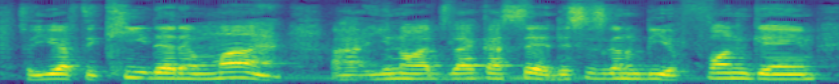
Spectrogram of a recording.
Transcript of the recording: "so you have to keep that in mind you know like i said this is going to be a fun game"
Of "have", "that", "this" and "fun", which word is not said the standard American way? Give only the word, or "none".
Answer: have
